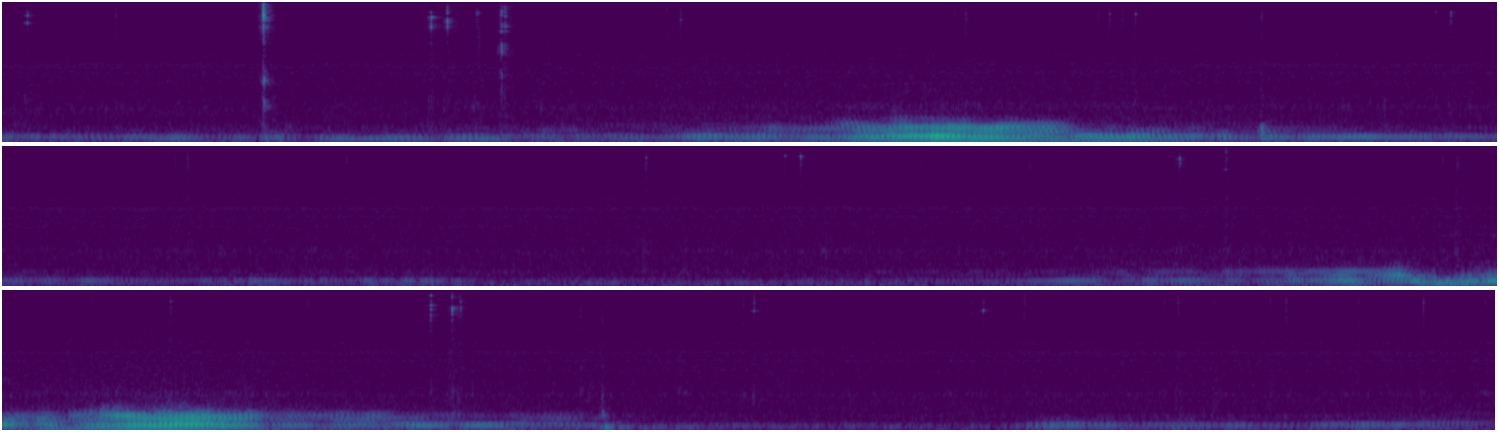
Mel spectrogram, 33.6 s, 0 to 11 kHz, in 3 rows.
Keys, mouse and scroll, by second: 0.5 click, 1.2 click, 1.8 click, 4.2 click, 5.0 right click, 7.9 click, 9.2 click, 10.4 click, 11.9 click, 13.2 click, 17.2 click, 18.1 click, 19.2 click, 21.6 shift+right click, 23.1 click, 25.2 click, 26.2 click, 26.5 double click, 27.4 3, 28.7 click, 30.3 click.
